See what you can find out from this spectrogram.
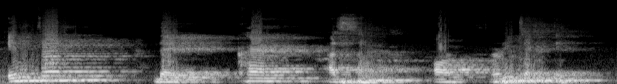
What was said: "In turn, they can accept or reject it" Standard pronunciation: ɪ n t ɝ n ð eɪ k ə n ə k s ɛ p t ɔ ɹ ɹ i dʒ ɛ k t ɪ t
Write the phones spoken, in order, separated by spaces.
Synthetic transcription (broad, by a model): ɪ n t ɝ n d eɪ k ə n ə s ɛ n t ɔ ɹ ɹ i dʒ ɛ k t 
